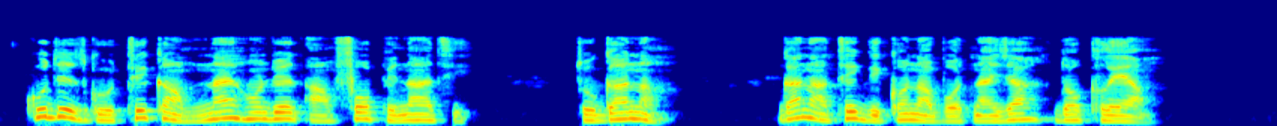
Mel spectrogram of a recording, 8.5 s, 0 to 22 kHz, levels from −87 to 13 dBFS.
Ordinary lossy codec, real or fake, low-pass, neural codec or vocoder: none; real; 7.2 kHz; none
